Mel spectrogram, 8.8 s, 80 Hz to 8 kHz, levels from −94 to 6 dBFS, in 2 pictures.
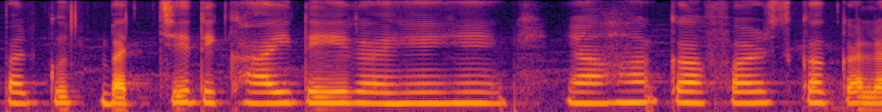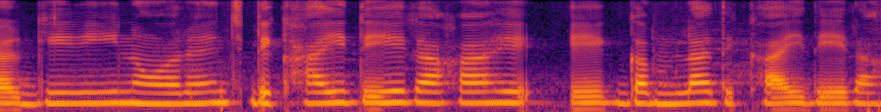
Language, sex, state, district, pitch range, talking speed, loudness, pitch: Hindi, female, Bihar, Darbhanga, 245-260 Hz, 165 wpm, -19 LUFS, 250 Hz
